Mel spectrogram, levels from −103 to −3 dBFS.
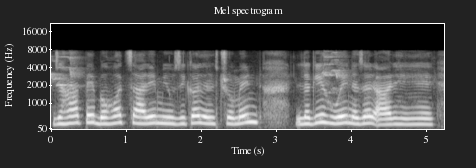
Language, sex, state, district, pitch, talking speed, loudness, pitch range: Hindi, female, Jharkhand, Palamu, 240 Hz, 135 wpm, -13 LUFS, 230-260 Hz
